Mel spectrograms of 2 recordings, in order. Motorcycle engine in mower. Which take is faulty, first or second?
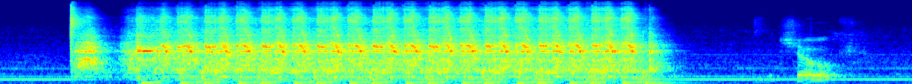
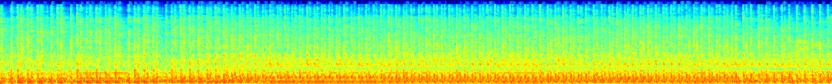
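first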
